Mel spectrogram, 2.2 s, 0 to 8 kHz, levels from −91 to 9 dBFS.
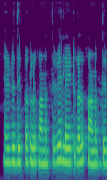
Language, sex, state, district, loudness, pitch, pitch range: Kannada, female, Karnataka, Bangalore, -15 LUFS, 195 Hz, 185-200 Hz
